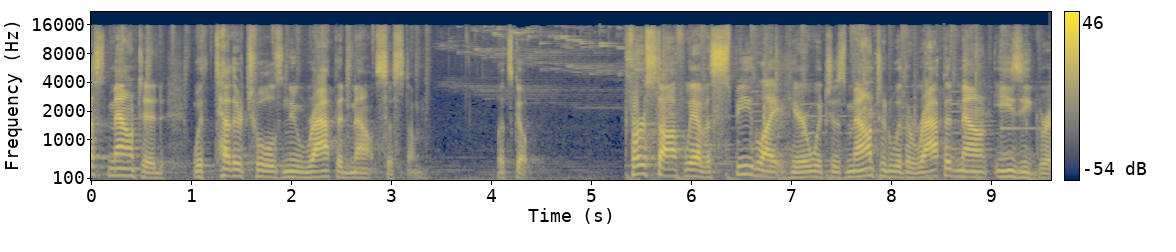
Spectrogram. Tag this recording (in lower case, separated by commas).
music, speech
